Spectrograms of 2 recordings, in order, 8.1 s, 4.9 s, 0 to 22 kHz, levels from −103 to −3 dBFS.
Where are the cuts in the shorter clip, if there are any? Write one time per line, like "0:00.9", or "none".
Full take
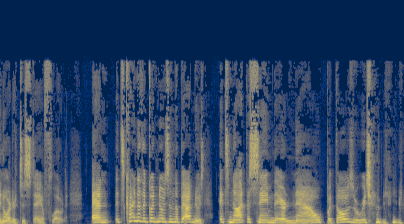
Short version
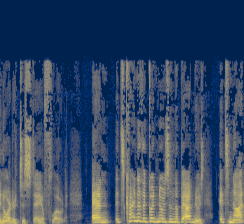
none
